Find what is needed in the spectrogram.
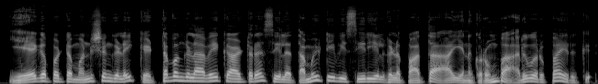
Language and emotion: Tamil, disgusted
